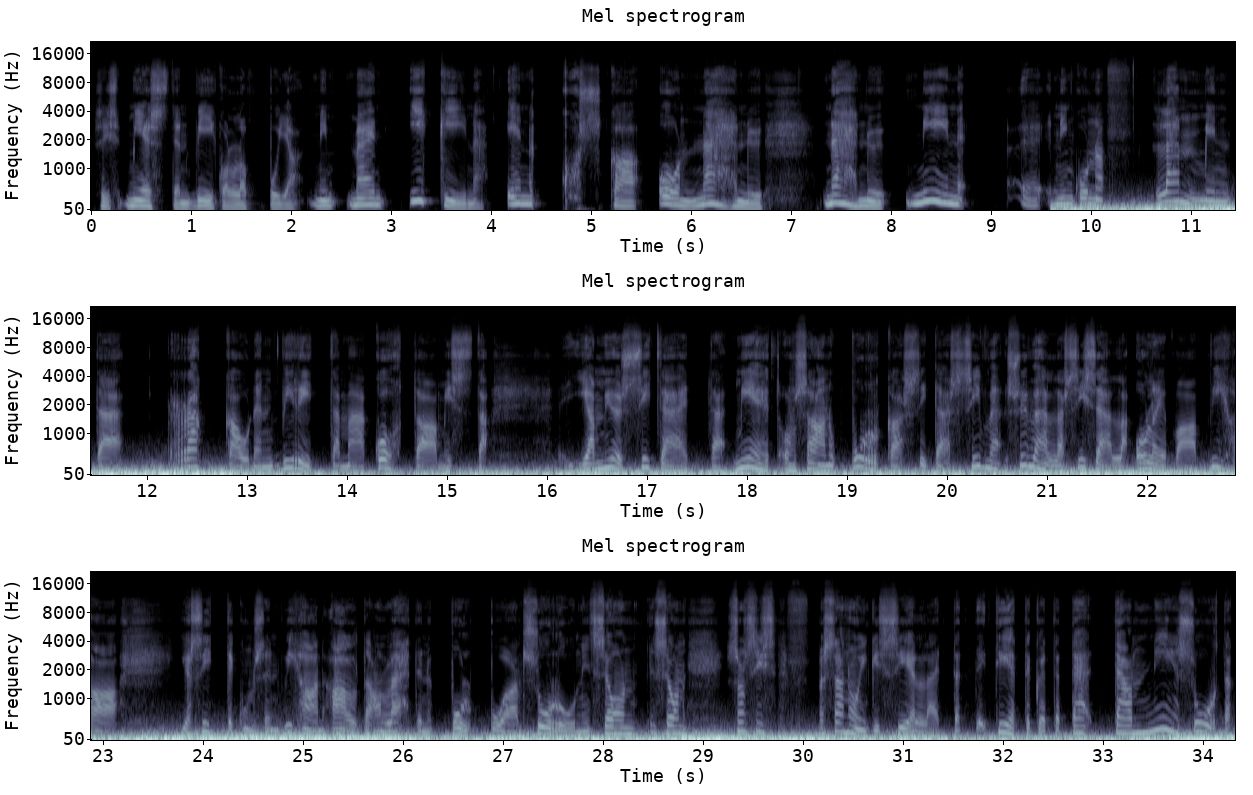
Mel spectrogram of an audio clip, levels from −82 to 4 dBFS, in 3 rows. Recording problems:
low rumble; loud; from 9.5 s on; 8 dB below the speech

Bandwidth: 17 kHz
